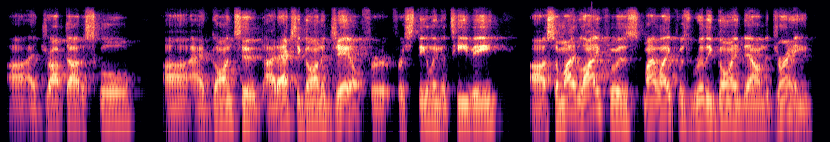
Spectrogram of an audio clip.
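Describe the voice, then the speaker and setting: A man with a normal speaking voice talks in an American accent at a fairly slow pace. His pitch is medium, with ordinary variation. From Nigeria, then US from about age 10. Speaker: network marketing entrepreneur. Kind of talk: interview storytelling.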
